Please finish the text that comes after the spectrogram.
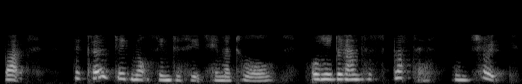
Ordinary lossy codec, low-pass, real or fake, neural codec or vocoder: AAC, 16 kbps; 7.2 kHz; fake; codec, 16 kHz, 1 kbps, FreqCodec, smaller model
